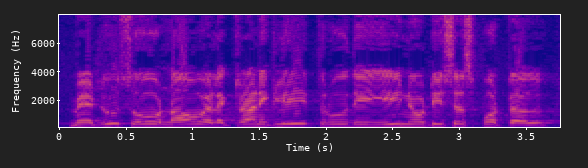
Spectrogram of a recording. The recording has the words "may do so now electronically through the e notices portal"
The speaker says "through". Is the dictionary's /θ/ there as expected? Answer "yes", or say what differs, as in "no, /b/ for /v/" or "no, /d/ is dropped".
no, /t/ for /θ/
